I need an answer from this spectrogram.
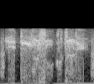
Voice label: position, radio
